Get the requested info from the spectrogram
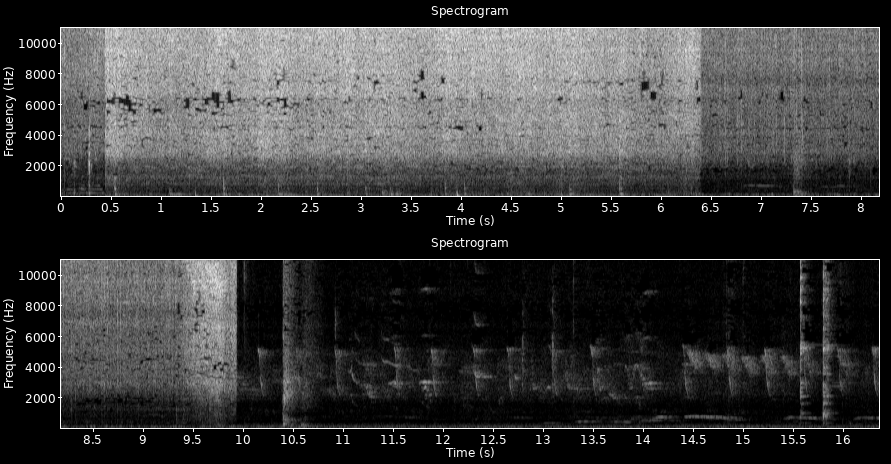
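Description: Mustard-flower paste sizzling in a hot metal wok, a loud steady frying hiss that eases off about six seconds in. At about ten seconds it cuts off, leaving birds chirping.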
